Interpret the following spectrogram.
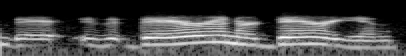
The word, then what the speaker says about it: Darien: So I go by Darren, but it's spelled Darien.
